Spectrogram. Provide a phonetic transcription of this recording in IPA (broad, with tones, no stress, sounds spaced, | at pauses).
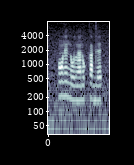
ɔ̃˦ ɾ ɛ̃˦˨ n o˨ l ã˧ ɾ o˦ k a˧ ɡ ɛ˧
